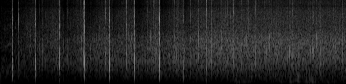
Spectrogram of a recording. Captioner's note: audience applauds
